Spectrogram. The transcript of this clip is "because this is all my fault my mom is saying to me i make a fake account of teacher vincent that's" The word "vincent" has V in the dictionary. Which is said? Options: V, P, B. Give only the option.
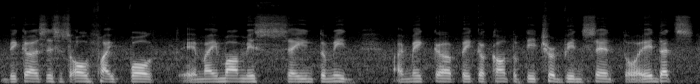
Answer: B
